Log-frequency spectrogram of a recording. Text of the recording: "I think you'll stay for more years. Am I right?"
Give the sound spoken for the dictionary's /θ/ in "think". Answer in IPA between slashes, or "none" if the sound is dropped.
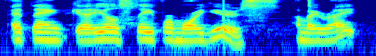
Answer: /θ/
